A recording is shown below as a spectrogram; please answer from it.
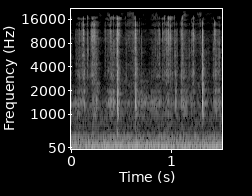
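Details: VE V6 Holden Commodore during clutch replacement, gearbox partly out: dry, scratchy clicks and scraping as the clutch thrust (release) bearing is turned by hand, worn and rough, needing replacement.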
